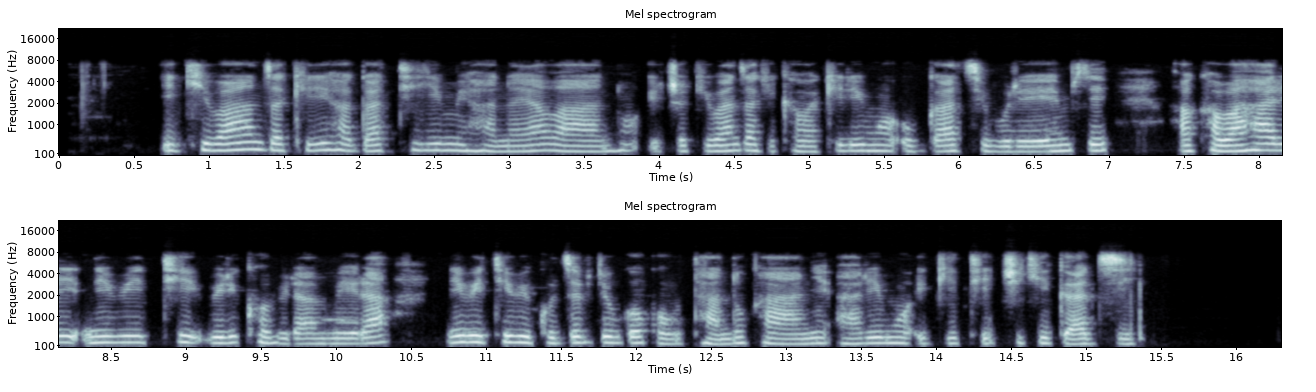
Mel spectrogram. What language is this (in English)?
Rundi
